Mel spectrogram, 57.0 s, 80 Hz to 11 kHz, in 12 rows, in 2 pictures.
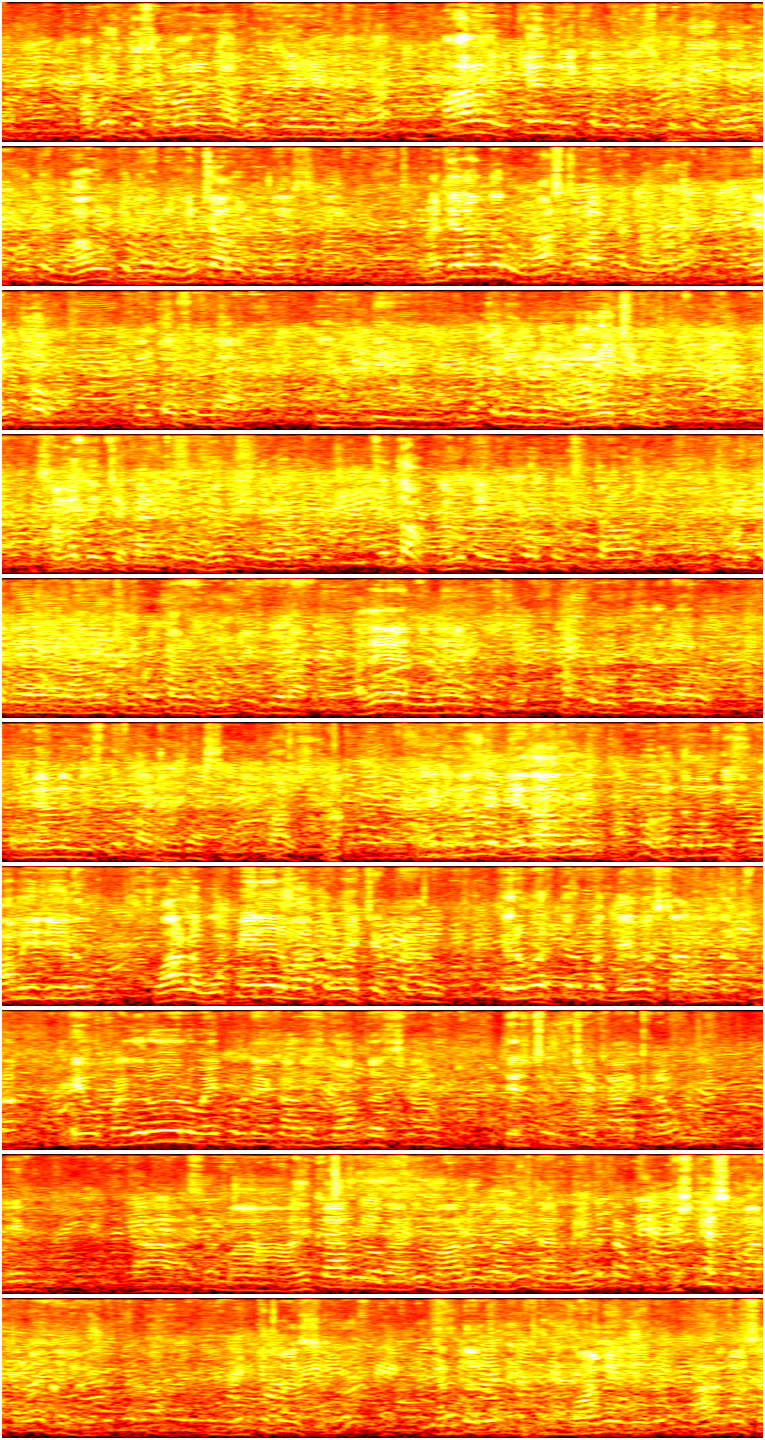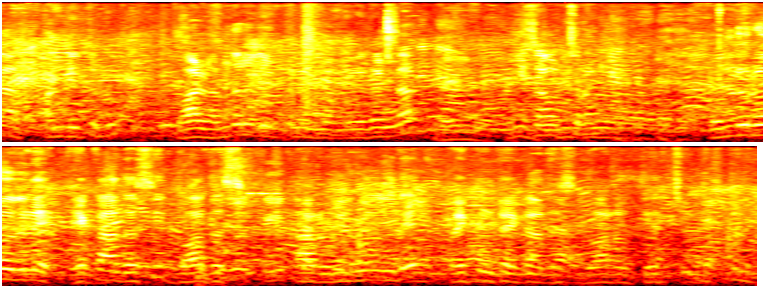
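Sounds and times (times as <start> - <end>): people chattering: 0.0 - 57.0.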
